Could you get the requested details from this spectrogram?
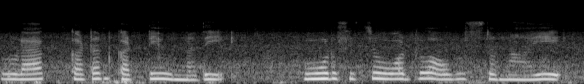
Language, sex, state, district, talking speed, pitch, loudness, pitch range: Telugu, female, Telangana, Mahabubabad, 80 wpm, 245 Hz, -15 LUFS, 230-260 Hz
